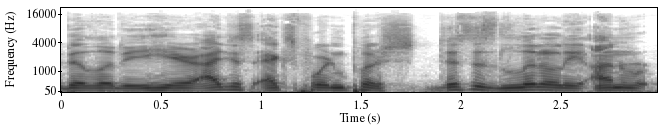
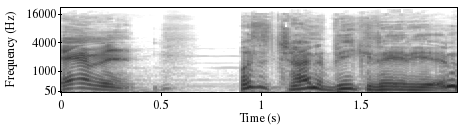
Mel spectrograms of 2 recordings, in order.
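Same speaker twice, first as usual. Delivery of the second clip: put-on annoyed tone, higher; 5 semitones higher than usual. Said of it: "She's like".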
